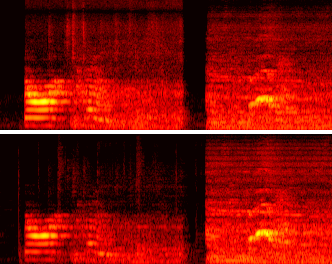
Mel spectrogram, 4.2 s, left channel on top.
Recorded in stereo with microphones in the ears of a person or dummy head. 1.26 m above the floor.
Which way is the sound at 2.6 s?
85° right.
